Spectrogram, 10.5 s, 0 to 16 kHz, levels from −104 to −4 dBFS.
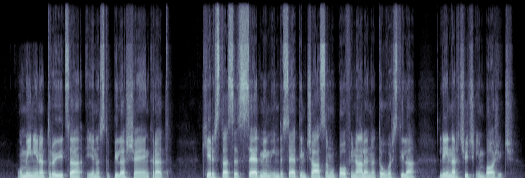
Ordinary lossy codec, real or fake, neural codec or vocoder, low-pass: Opus, 16 kbps; real; none; 14.4 kHz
